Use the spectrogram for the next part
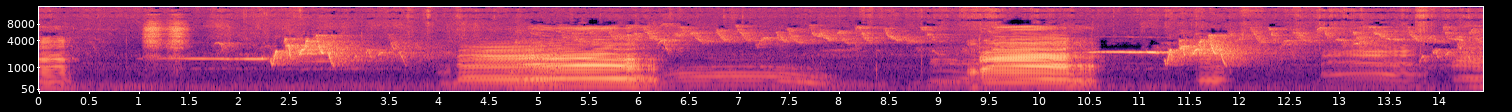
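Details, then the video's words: Several moos from cows in a field, long harmonic calls rising and falling, some overlapping, repeated every few seconds, with frequent bird chirps and whistles in the background. "FUNNY SOUND OF COWS IN THE FIELD..SUARA SAPI LUCU"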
